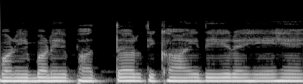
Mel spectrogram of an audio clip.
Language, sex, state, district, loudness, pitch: Hindi, female, Chhattisgarh, Raipur, -11 LUFS, 160 Hz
